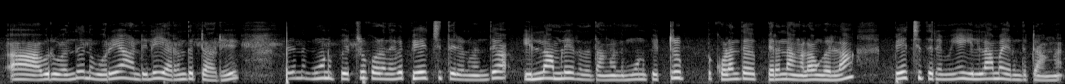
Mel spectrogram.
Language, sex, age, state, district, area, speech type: Tamil, female, 18-30, Tamil Nadu, Thanjavur, urban, spontaneous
